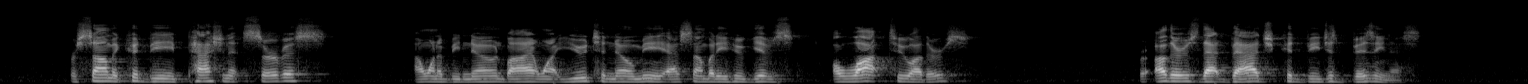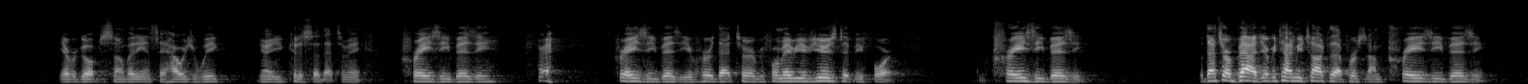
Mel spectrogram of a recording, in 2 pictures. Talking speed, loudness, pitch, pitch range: 170 wpm, -27 LUFS, 135 Hz, 125-145 Hz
